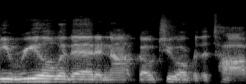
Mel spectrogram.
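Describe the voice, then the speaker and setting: A man with an American accent speaks at a medium pitch. His tone is bright and sharp. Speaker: film writer and director. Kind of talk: interview. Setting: video call.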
